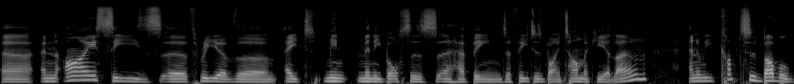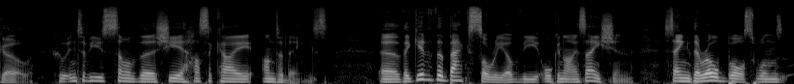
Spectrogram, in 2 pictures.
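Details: Adult man who stammers, recording while standing to reduce stomach muscle tension; stammering (stuttering).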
